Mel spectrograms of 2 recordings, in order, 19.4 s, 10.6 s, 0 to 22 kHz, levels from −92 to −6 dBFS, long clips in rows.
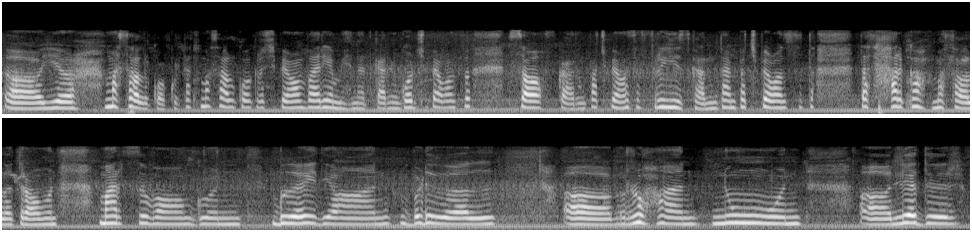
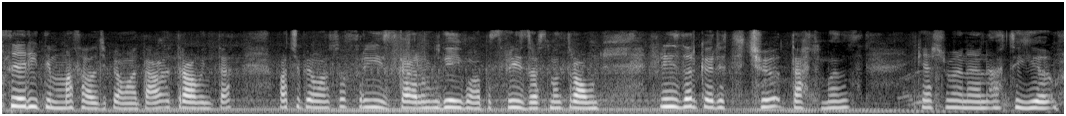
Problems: background sounds at intervals, background conversations at intervals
